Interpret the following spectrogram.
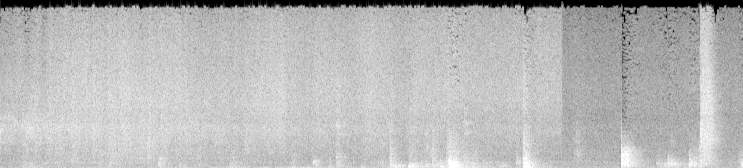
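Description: Steady sizzling of food frying in a hot pan that cuts off suddenly about eleven seconds in. A few knocks come before it ends, and bowls clatter on a wooden table near the end.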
